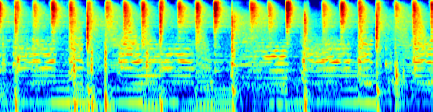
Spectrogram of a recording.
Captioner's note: car door rattles; knocks on window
